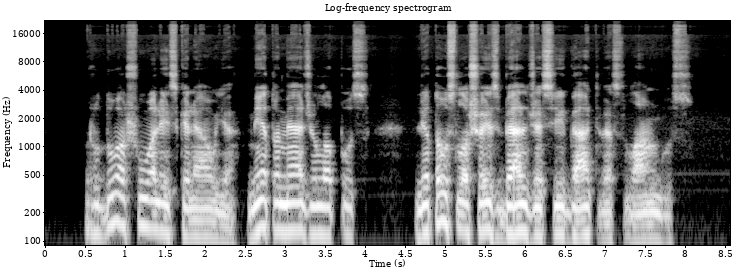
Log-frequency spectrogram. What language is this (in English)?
Lithuanian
